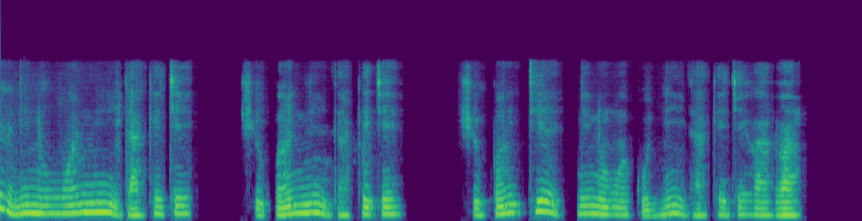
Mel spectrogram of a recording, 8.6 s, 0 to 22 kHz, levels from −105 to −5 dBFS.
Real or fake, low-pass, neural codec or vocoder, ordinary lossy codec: fake; 7.2 kHz; codec, 44.1 kHz, 7.8 kbps, DAC; AAC, 32 kbps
